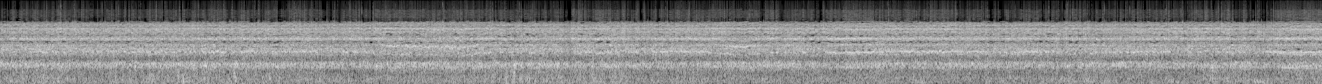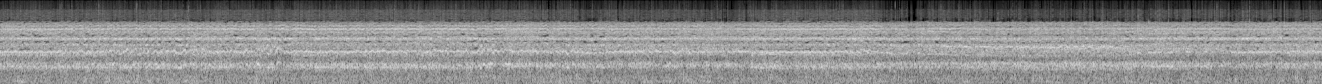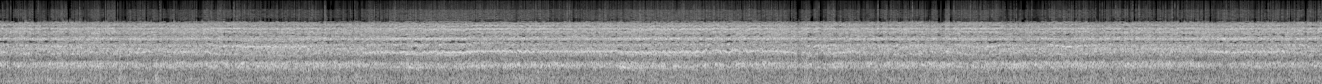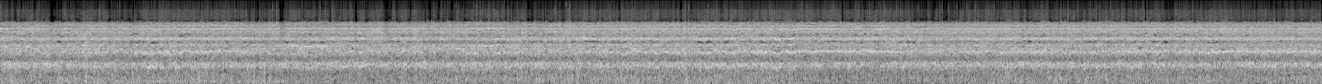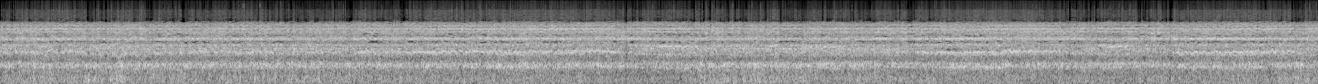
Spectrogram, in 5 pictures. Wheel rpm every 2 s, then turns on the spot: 230, 230, 220, 230, 230, 230, 220, 210, 210, 230, 220, 210, 220, 220, 220, 220, 220, 220, 220, 230, 220, 220, 230, 230, 240, 230, 230, 230, 230, 220, 210, 220, 220.
none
